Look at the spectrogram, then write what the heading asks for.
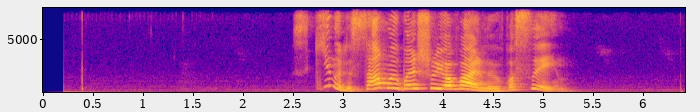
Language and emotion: Russian, positive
